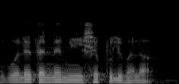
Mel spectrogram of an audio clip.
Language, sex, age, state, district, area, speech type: Malayalam, male, 18-30, Kerala, Kannur, rural, spontaneous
